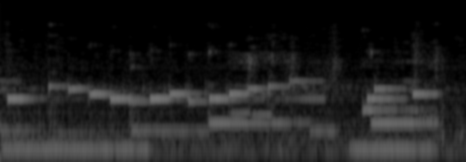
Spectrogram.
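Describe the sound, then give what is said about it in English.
A personal alarm goes off, playing a bright electronic melody of stepped, sustained notes over a low droning tone, steady and fairly loud throughout with no one talking. “Sorry about that. Personal alarms.”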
